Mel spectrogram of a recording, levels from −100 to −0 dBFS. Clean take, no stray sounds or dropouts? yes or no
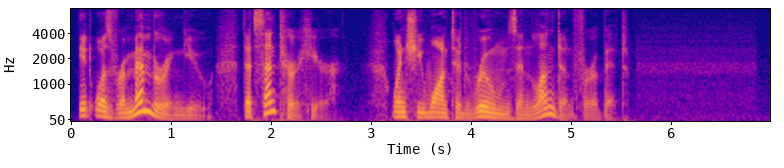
yes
